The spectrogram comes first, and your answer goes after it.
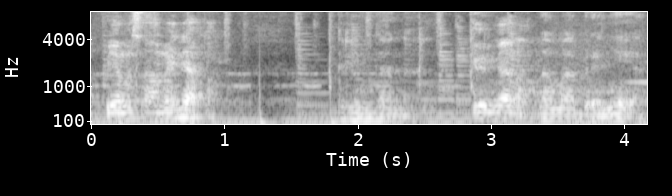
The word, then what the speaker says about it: Grinkana: Kayak gitu, cuman kita sesuaikan bunyi pengucapan dengan hurufnya yang double E-nya diganti huruf I. Oh. Jadi GRIN bukan GREN.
